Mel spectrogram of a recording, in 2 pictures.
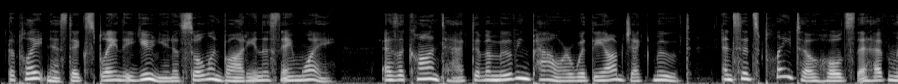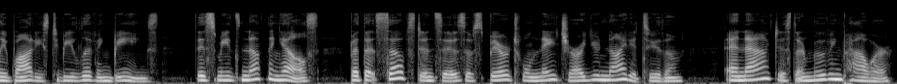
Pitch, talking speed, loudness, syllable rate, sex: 190 Hz, 185 wpm, -16 LUFS, 5.3 syllables/s, female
